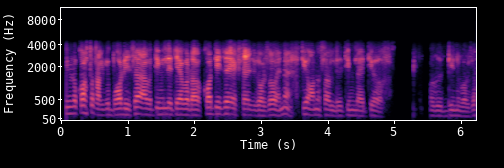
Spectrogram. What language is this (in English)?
Nepali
